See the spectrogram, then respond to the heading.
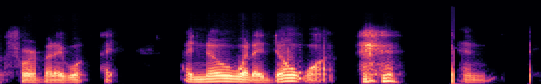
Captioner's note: chuckles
